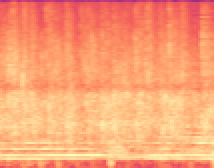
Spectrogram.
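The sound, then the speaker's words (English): Soft clapping from a church audience giving praise, a continuous patter of many hands over a steady sustained tonal hum. “Give the Lord a clap for that”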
